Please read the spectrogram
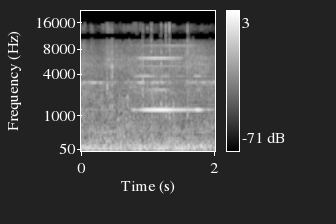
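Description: Store background: a steady low hum, with a steady high electronic tone, like a long beep, sounding for about a second in the second half.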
